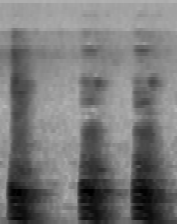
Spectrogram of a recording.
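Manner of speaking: On with rounded lips, nasal; nasal on sound. Shown as a demonstration. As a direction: pout and hum On. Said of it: "o N com biquinho".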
